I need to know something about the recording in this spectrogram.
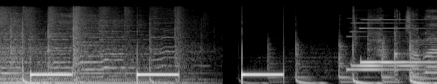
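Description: Three identical electronic countdown beeps about a second apart, marking the last seconds of a workout interval, over upbeat background music. The music cuts out just before the third beep and comes back near the end.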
